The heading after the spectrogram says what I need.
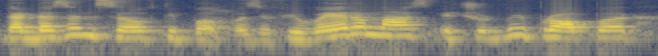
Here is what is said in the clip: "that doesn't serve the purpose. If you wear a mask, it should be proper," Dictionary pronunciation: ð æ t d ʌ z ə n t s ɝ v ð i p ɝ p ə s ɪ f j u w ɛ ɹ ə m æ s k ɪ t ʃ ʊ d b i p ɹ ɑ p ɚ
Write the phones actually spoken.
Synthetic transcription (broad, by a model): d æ t d ʌ z ə n t s ɝ v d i p ɝ p ə s ɪ f j u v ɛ ɹ ə m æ s ɪ t ʃ ʊ d b i p ɹ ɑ p ɚ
